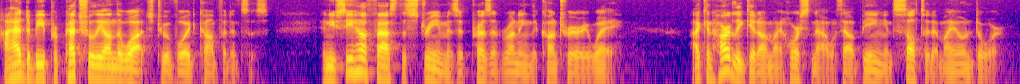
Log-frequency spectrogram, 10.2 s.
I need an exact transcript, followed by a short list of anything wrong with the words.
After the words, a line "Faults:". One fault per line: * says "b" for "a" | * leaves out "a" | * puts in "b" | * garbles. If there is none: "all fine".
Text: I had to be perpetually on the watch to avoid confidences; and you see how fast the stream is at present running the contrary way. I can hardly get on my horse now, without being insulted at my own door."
I had to be perpetually on the watch to avoid confidences; and you see how fast the stream is at present running the contrary way. I can hardly get on my horse now, without being insulted at my own door."
Faults:
all fine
